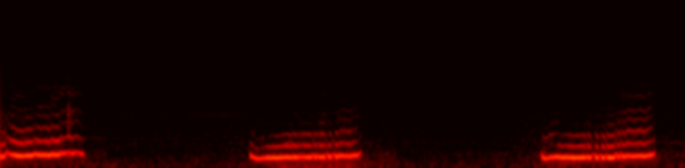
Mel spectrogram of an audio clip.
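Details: Sleeping rescued cat named Keikichi snoring; three steady tonal breaths about every three to four seconds, each lasting around a second and a half with a faint rising edge, separated by near silence.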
